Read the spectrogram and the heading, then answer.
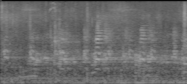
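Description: Crows and sparrows call and chatter while feeding on unsold bakery leftovers, a dense, continuous mix of caws and chirps overlapping steadily with no pauses and no voices.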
